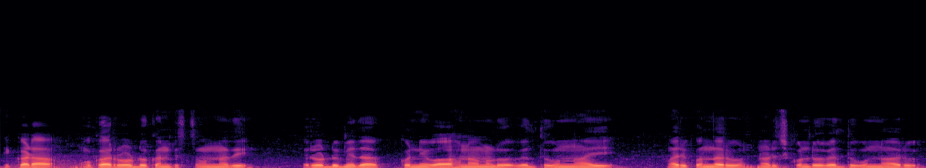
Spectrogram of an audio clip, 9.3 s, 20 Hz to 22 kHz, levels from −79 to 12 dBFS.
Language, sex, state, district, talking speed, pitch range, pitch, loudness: Telugu, male, Telangana, Mahabubabad, 70 wpm, 100-105 Hz, 100 Hz, -16 LUFS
